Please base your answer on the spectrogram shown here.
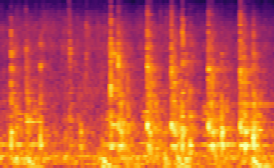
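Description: Small onions sauté in a hot pan for fish curry, a steady loud sizzle broken by repeated scraping stirs of a spoon against the pan.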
